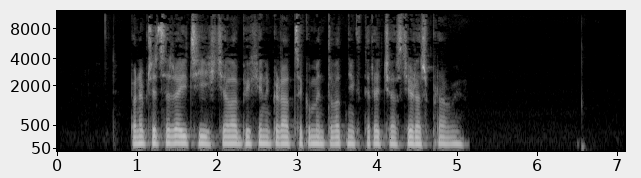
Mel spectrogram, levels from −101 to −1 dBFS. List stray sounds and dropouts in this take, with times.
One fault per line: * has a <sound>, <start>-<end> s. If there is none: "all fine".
all fine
